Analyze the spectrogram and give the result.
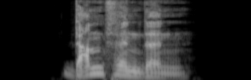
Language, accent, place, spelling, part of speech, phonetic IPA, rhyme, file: German, Germany, Berlin, dampfenden, adjective, [ˈdamp͡fn̩dən], -amp͡fn̩dən, De-dampfenden.ogg
- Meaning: inflection of dampfend: 1. strong genitive masculine/neuter singular 2. weak/mixed genitive/dative all-gender singular 3. strong/weak/mixed accusative masculine singular 4. strong dative plural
